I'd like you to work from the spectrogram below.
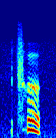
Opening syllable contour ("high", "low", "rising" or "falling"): falling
